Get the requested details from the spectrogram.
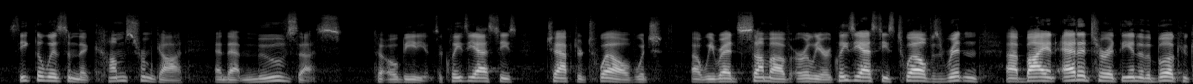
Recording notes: Location: Grace Bible Church Creekside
